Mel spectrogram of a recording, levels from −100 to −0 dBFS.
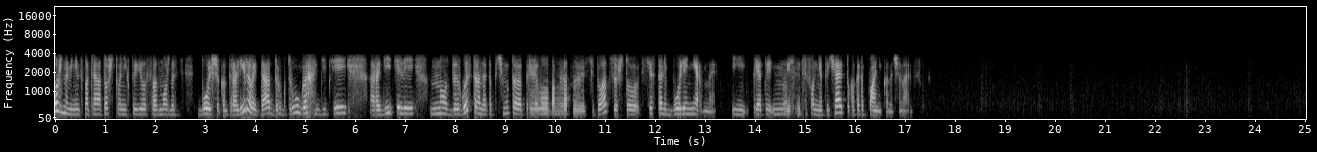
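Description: The whole clip passes through the G.729 codec at 8 kbit/s. Nothing above 3.6 kHz survives. The speech sounds rough, narrow and plainly synthetic.

From 9.52 to 10.59 s, just before "ситуацию что все стали", and from 14.55 to 14.97 s, between "нервные и при этом" and "не отвечают то", the voice becomes a rigid metallic buzz at 93.8 Hz. This is robotic sound from repeated short buffers. It is likely caused by one roughly 10.7 ms stretch of audio being replayed over and over while most of the real audio is skipped.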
